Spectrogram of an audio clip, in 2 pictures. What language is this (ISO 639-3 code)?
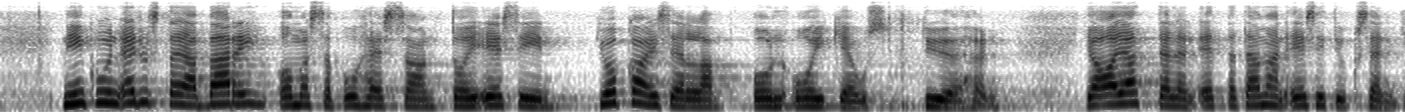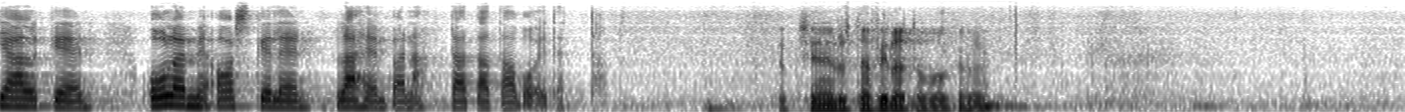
fin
